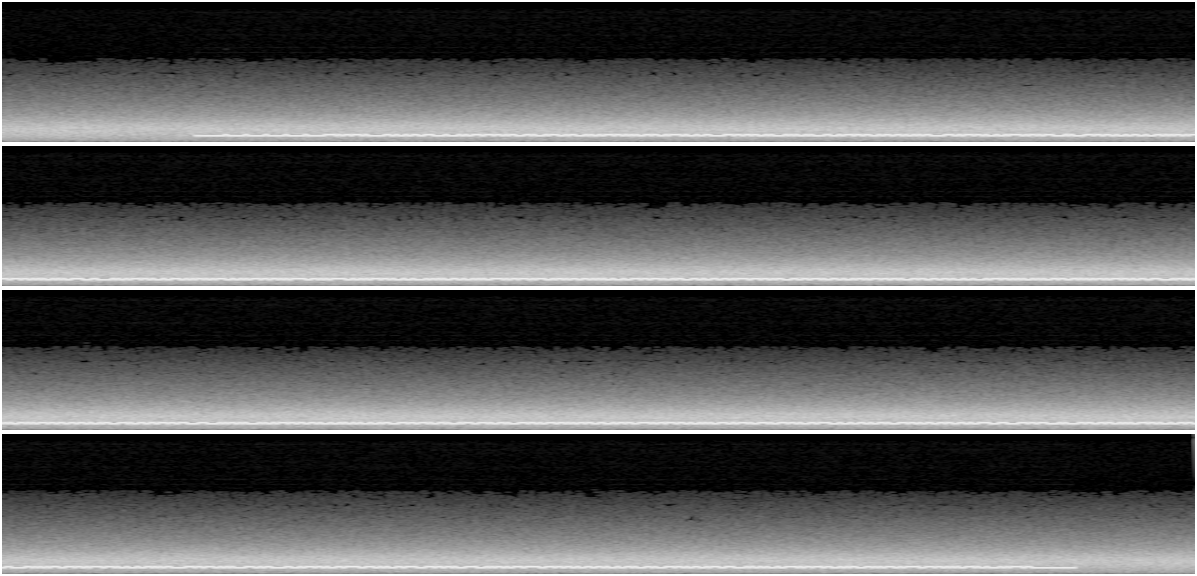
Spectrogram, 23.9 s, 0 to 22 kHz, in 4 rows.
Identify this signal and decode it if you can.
RTTY (75 baud, 170 Hz shift), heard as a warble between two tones, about 1160 Hz centre, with radio static. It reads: PWMKA BGZBF YLEQV LXYXC CIJVN QEDMX PWUSE YYOVF QNDZJ RTRTJ QKYPY ZDIYQ HBPIE BIHPD GLIQK YYLRD WMDYR IPBHI MMSXF IQFQB HGZHG ARLCL PYNHH UOQPG WLPOM MXLLY QLVRZ EHQRV NXNVC UTNUO GOSAT PIQGG WZMFQ CBRNT YHKEV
